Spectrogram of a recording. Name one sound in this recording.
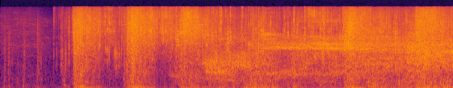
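Swords clash and slash in a loud fight.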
